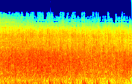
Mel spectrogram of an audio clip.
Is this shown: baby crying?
no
